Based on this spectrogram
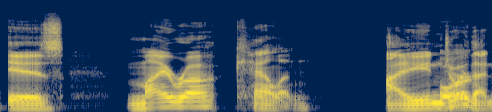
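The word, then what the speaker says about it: Kalan: colon i would say i would say callan callan okay we usually stress the first symbol syllable so her name is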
